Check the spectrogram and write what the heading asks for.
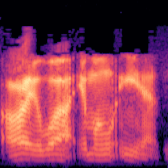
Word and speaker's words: Raymon: My name is spelled Raymon.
